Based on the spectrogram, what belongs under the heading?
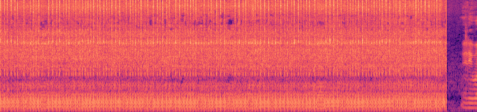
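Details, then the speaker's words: Chainsaw: strong, even two-stroke buzz at steady high revs, then drops off cleanly; runs perfectly. "The chainsaw worked perfectly, as you can see, just the way we kind of wanted it to."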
